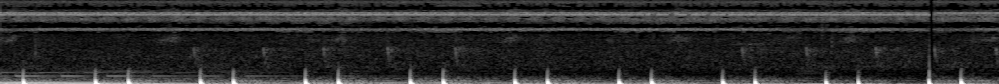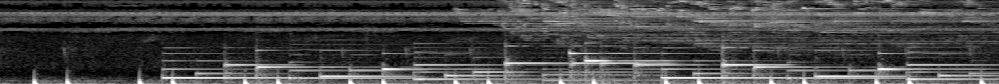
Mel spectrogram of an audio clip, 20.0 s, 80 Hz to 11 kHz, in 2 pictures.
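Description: Steady low thumps at about 57 a minute, regular, with soft piano and a hum over them; a slow, even heartbeat.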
